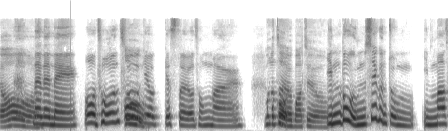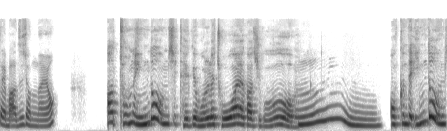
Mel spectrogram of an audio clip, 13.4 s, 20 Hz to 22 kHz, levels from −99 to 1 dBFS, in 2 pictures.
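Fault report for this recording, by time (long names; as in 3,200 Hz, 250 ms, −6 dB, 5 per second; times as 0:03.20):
0:01.06: drop-out 3.2 ms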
